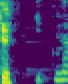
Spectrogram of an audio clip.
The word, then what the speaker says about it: Eithne: Donc sa mère biologique, elle s'appelle Eithne, ça s'écrit Eithne. Voilà. Déjà regardez. E-I-T-H-N-E. Ok. Eithne, mais ça se prononce Eithne.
